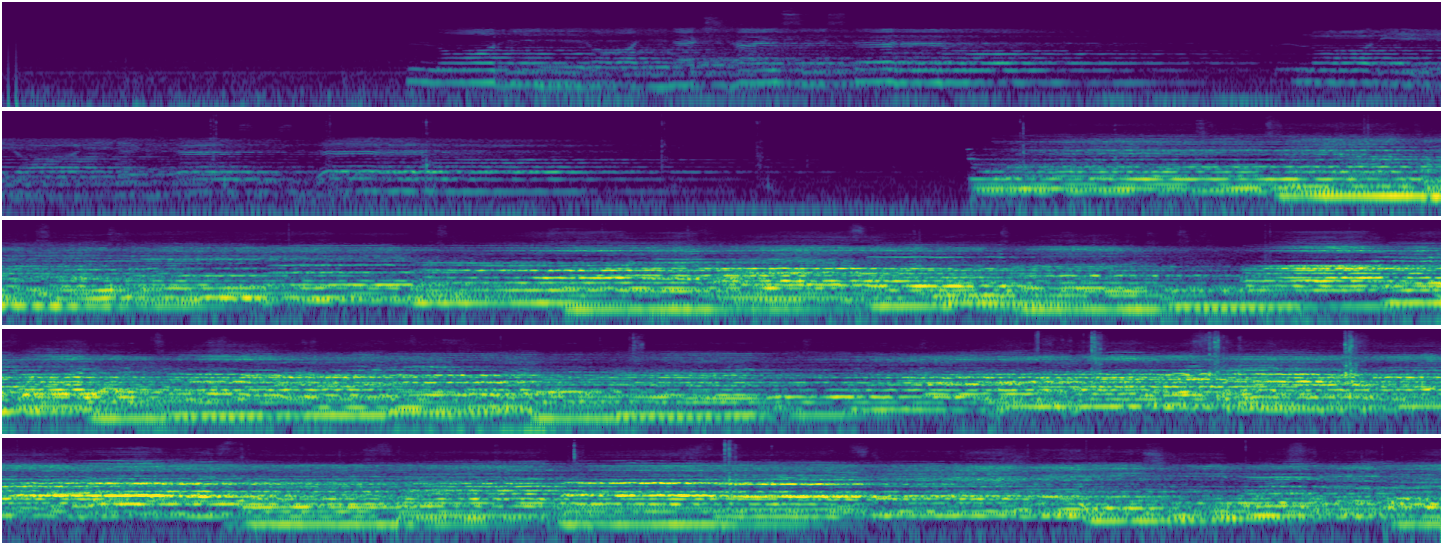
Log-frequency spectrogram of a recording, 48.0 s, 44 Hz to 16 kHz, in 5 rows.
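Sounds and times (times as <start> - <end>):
choir-like music with held chords: 8.6 - 14.2, 16.0 - 47.9.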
